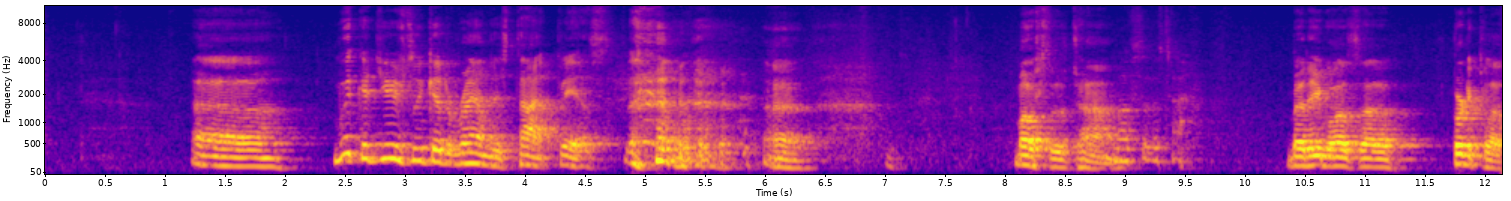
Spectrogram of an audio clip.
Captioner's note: laughter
